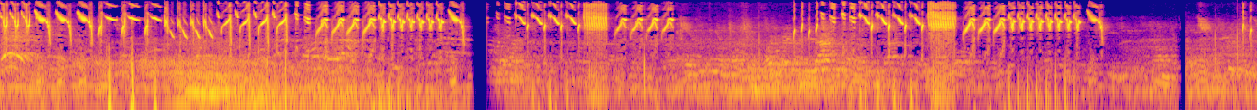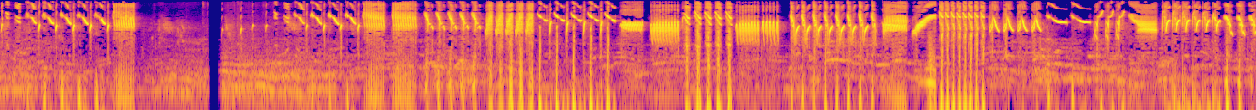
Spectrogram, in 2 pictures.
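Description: Caged European goldfinch singing close to the microphone. It gives loud bouts of rapid trills made of fast sweeping high notes, several seconds at a time, broken by short pauses.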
